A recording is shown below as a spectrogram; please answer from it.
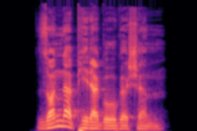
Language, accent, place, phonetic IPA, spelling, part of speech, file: German, Germany, Berlin, [ˈzɔndɐpɛdaˌɡoːɡɪʃm̩], sonderpädagogischem, adjective, De-sonderpädagogischem.ogg
- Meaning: strong dative masculine/neuter singular of sonderpädagogisch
